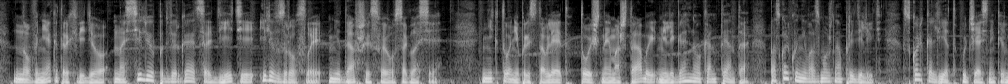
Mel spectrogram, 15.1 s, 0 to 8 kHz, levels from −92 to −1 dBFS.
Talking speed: 105 wpm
